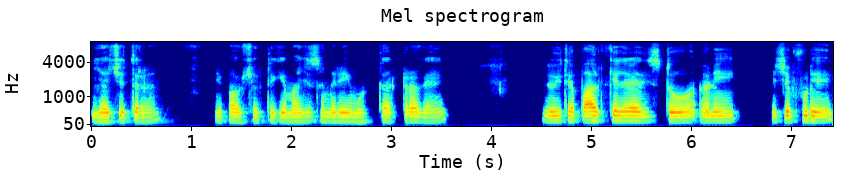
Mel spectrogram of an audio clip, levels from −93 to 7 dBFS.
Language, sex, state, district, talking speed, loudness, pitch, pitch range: Marathi, male, Goa, North and South Goa, 155 wpm, -26 LUFS, 125 Hz, 120-130 Hz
